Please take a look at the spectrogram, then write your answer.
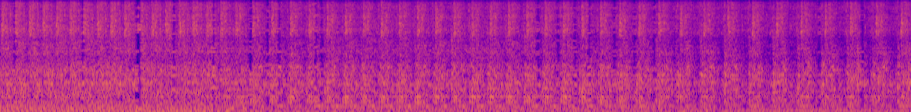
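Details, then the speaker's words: Three-cylinder orbital compressed-air engine on single-shaft push-pull valves, quick even exhaust puffs in a steady beat; runs a lot smoother with three cylinders, though a slight miss from one valve is later suspected. "and see what goes from there but it runs a lot smoother now with three cylinders"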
